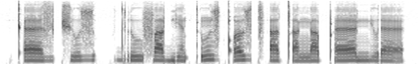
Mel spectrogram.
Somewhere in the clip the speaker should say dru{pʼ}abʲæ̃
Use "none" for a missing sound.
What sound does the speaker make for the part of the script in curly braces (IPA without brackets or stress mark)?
f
